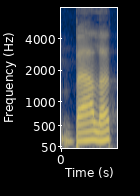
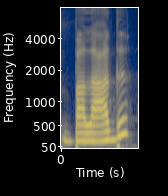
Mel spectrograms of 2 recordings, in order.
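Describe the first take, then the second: First: The word is said the English way. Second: The word is said the French way. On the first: It refers to the English poem. "ballad is an English term" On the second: It refers to the musical piece. "ballade is more a French term"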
